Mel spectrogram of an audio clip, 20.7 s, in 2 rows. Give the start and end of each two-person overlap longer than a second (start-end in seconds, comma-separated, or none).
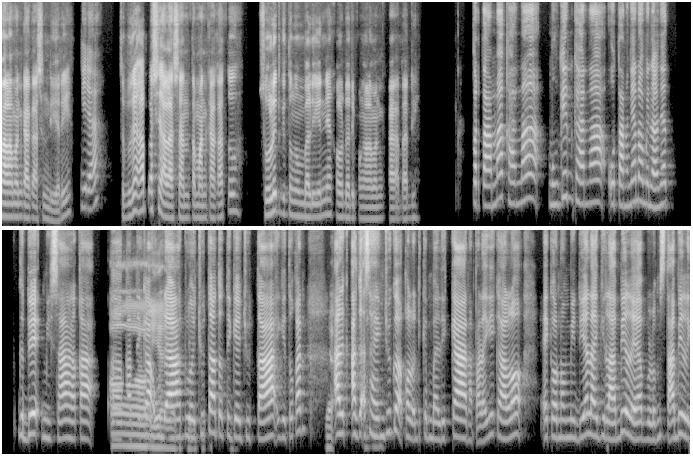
12.0-13.8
